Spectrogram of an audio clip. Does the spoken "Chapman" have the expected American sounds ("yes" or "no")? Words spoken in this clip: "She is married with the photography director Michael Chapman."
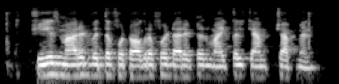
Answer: yes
